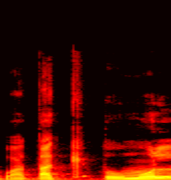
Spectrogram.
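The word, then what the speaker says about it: وَتَكْتُمُونَ: di belakangnya barisnya dah tapi muya ini tidak dibaca panjang Karena di sini ada tanda baca sukun nah ini tanda baca sukun atau tanda baca hormati jadi tidak dibaca panjang Jangan dibaca wataktumul nah salah jadi dibaca wataktumul ya wataktumul Nah seperti itu wataktumul haqqo Wa Antum Nah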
